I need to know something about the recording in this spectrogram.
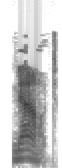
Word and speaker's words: nowt: I, yes, and nout, IPA skeptical smiley face, nat, rhymes with out, nothing, are used elsewhere in northern England.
